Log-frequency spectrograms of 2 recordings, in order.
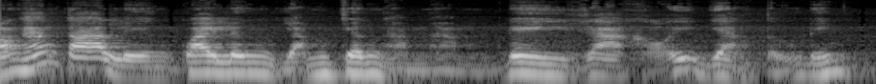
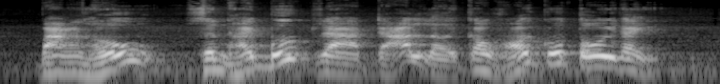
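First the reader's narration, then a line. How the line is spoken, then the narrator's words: Impatient loud shout. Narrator (Vietnamese): Hạ đơn nghe thế không còn làm sao nhẫn nhịn được, đưa tay chỉ thẳng vào người thiếu niên ấy quát to lên rằng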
